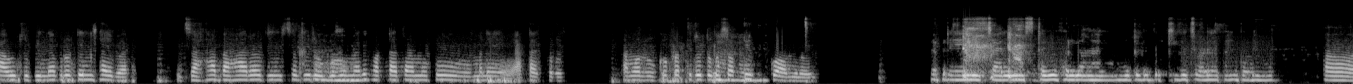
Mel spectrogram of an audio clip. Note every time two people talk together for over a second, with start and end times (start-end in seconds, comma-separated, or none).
none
